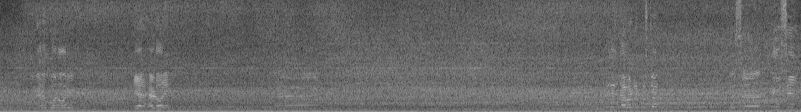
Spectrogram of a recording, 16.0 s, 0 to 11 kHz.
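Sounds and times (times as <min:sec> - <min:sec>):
heavy machinery droning: 0:00.0 - 0:16.0.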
